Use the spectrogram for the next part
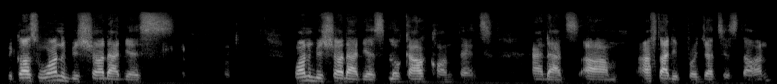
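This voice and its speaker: Male panel speaker, bright forward tone, dry close sound, halting delivery with frequent ums. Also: mid-range voice, dry recording, rough recording. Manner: halting, many ums, voice fading in and out. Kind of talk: conference breakout talk. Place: conference breakout room.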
